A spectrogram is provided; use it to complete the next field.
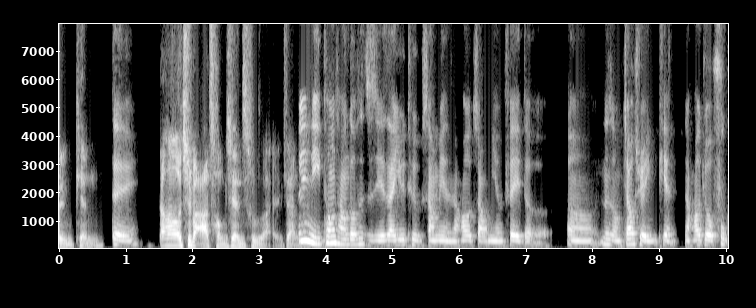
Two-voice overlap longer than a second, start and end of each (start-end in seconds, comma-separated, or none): none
